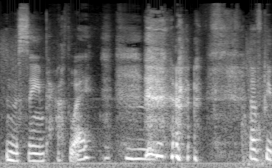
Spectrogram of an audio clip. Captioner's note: laughter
